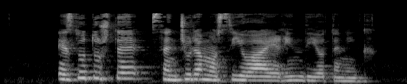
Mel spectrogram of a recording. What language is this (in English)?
Basque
